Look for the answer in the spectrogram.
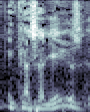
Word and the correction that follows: Cazalegas: Serán Cazalegas. – Sí, pero yo lo pronuncio así. – Claro. – No, es que para entender hay que saber inglés. – Es que es la Mariano. Es un pijo. – Casaliguis. Cazalegas, coño.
